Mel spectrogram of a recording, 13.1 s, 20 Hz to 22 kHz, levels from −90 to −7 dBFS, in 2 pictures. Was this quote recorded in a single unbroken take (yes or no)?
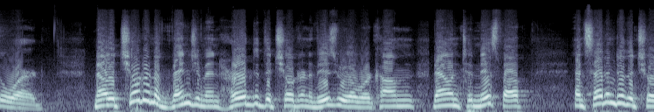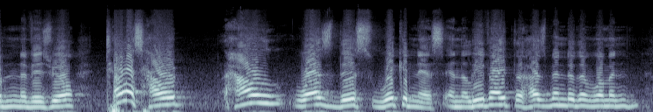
no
